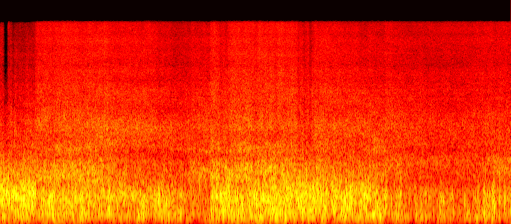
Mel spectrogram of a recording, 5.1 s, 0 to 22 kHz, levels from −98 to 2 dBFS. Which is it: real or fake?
fake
